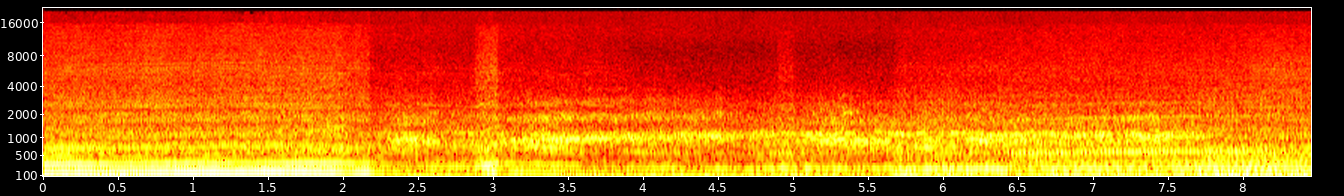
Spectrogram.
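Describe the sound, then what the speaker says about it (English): BMW M3 race cars lap the Bathurst circuit in the GT Sport racing game, engines droning and shifting pitch as tyres skid and squeal, with the engine note dropping mid-way before building again. "Everybody is in the BMW M3 for this race."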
